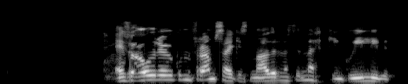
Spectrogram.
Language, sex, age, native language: Icelandic, female, 40-49, Icelandic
